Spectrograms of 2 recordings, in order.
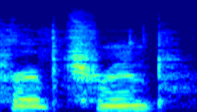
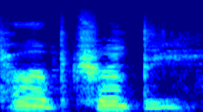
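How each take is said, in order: First: The surname ends with a final p sound. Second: The surname ends with an extra vowel sound. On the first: The speaker calls it wrong. "a lot of people think it's Herb Trimp" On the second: The speaker calls it right. "it is Herb Trimpy, actually"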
